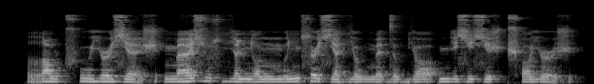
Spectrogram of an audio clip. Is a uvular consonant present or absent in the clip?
absent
